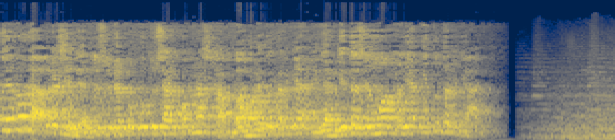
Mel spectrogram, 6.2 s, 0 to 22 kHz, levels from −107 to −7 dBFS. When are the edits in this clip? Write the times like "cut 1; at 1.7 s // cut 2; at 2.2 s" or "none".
cut 1; at 4.8 s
